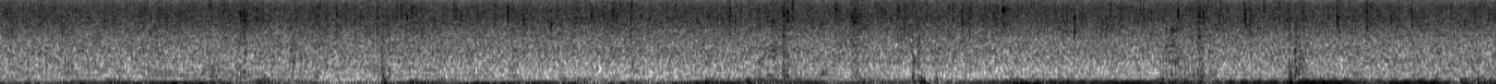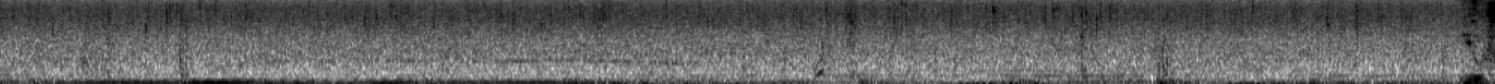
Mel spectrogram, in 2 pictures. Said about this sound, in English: escaping the rain if you've got to be out.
